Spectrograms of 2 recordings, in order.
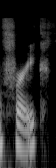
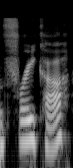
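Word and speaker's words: Freke: I also do need to apologise to Macklin Freak, the goalkeeper for Brisbane Roar, because A, I pronounced his name wrong in the last pod. I tried to Scandinavian it up and was calling him Freaker.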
